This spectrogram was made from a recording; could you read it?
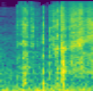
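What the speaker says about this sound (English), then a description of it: "I'll just cut that white edge off" Scissors trimming a white edge off a sheet of paper, one short quiet snip that is close and brief.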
